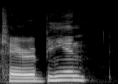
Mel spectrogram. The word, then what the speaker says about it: Caribbean: and this conch mollusk, the queen conch is in the Caribbean, or is it Caribbean? Because I heard someone say it once. – It's the Caribbean. Yeah, you have to say it like you're about to sing the Billy Ocean song.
